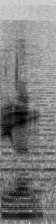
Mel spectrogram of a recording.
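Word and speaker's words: Xilin: That's where I got the XI like to be she. But it is pronounced Shilin.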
